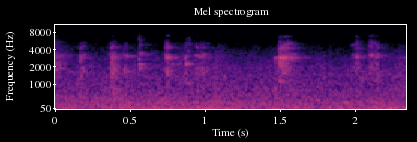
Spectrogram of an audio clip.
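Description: Faint light metallic clicks of an airsoft outer barrel and its threaded extension piece being handled and turned, with one slightly sharper click about one and a half seconds in.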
